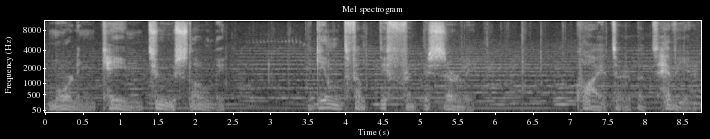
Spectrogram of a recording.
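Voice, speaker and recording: A man narrating a fantasy audio drama in a slow, deliberate, brooding way. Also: a bass voice, vocal fry. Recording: music under the narration. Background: music.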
